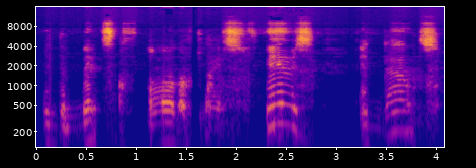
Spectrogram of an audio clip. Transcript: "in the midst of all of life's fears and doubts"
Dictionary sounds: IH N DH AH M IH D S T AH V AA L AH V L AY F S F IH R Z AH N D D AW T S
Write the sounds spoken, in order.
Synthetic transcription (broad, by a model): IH N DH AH M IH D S AH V AA L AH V L AY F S F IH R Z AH N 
